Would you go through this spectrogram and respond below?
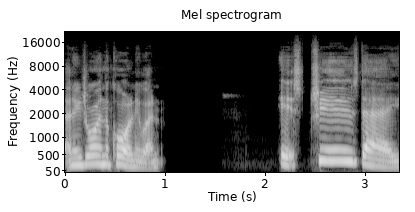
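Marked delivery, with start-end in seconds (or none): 2.1-3.4 over-the-top, exaggerated fake British accent. Retelling a friend joining the call: imitating an exaggerated fake British accent. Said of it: "no one in England sounds like that".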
